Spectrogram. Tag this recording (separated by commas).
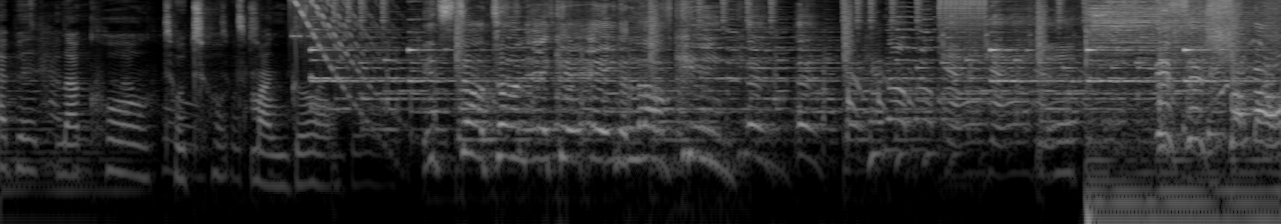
Music, Speech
